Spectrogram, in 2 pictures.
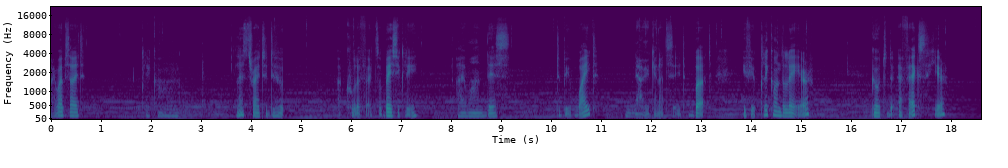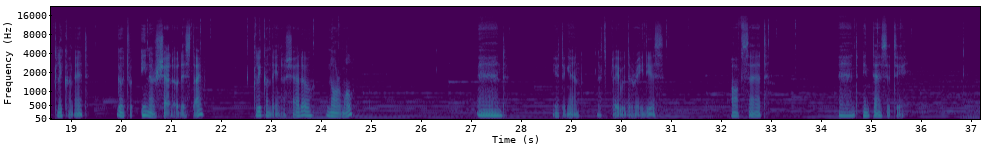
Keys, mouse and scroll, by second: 0.5 click, 4.5 right click, 6.1 right click, 9.0 right click, 10.0 right click, 11.8 right click, 12.3 right click, 18.5 right click, 24.2 right click, 27.2 right click, 31.3 right click, 34.7 right click, 37.0 right click.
